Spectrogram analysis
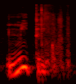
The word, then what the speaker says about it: nítrico: sufijo ahora sería ico, nítrico, con acento en la i, ácido nítrico.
